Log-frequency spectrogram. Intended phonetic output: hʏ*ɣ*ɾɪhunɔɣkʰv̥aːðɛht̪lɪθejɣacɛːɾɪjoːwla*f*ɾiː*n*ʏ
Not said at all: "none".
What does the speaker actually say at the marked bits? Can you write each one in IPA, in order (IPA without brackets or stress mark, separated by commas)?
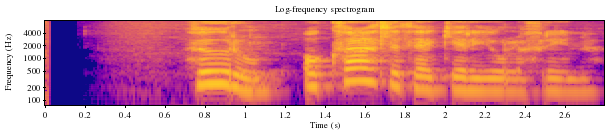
ɣ, f, n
